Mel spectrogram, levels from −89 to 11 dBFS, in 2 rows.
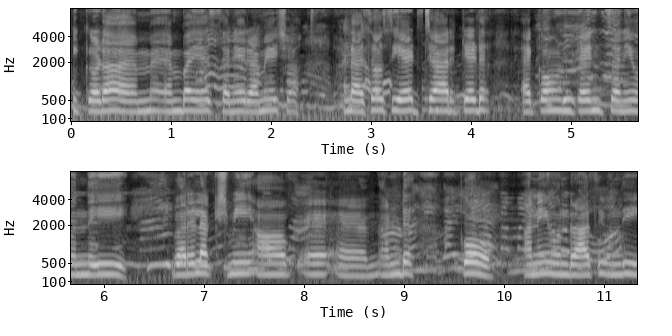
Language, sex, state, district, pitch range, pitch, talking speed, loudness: Telugu, female, Telangana, Karimnagar, 240-260 Hz, 250 Hz, 90 wpm, -18 LUFS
